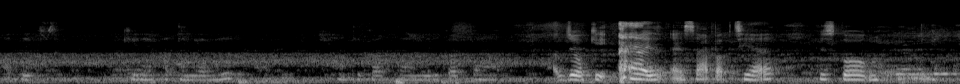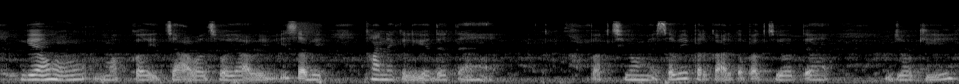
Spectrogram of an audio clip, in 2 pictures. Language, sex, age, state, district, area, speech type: Hindi, female, 30-45, Bihar, Madhepura, rural, spontaneous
